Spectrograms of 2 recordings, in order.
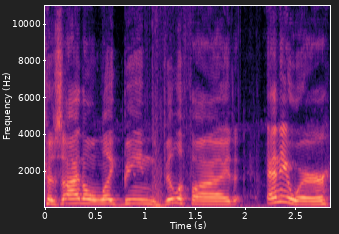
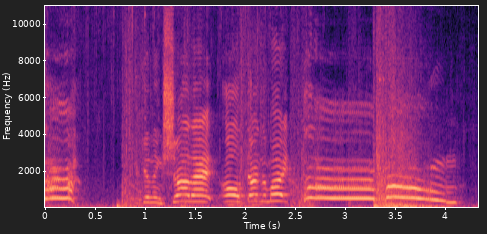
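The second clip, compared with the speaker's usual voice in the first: panicked yelling; 12 semitones higher, 6 dB louder than usual. Real, not acted. Under fire in game.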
